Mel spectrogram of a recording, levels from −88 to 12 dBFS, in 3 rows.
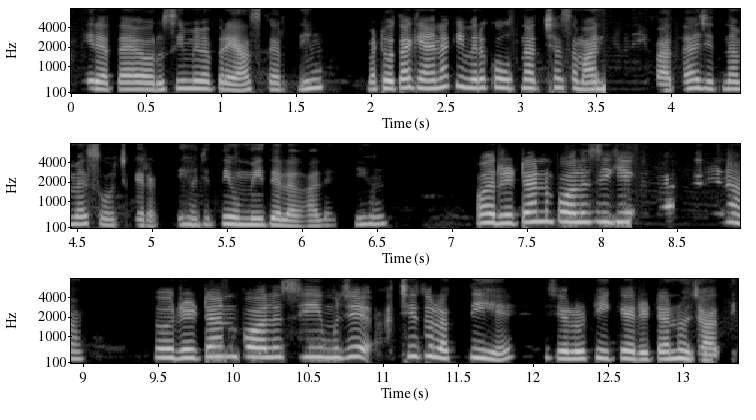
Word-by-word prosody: ही 255 Hz, -, 0 dB
रहता 235 Hz, 0 st, +1 dB
है 230 Hz, 0 st, +3 dB
और 225 Hz, -1 st, +1 dB
उसी 245 Hz, +4 st, -2 dB
में 260 Hz, -, +2 dB
मैं 250 Hz, -, +1 dB
प्रयास 215 Hz, -1 st, 0 dB
करती 225 Hz, +2 st, -6 dB
हूँ 280 Hz, +2 st, 0 dB, 0.3 s
बट 235 Hz, -, -4 dB
होता 265 Hz, +3 st, +5 dB
क्या 280 Hz, -2 st, +2 dB
है 265 Hz, -, +3 dB
ना 310 Hz, -, +2 dB
कि 335 Hz, -1 st, -1 dB
मेरे 285 Hz, -1 st, +3 dB
को 290 Hz, 0 st, +1 dB
उतना 275 Hz, 0 st, 0 dB
अच्छा 270 Hz, +3 st, -2 dB
सामान 245 Hz, -5 st, 0 dB
मिल 245 Hz, -, -4 dB
नहीं 235 Hz, +1 st, -30 dB
पाता 205 Hz, +4 st, -3 dB
है, 270 Hz, -, +3 dB
जितना 245 Hz, -2 st, -3 dB
मैं 245 Hz, 0 st, 0 dB
सोच 215 Hz, -6 st, -6 dB
के 200 Hz, -, -8 dB
रखती 190 Hz, +5 st, -11 dB
हूँ, 225 Hz, -, -3 dB
जितनी 225 Hz, +3 st, -3 dB
उम्मीदें 220 Hz, -2 st, +1 dB
लगा 175 Hz, -2 st, -4 dB
लेती 195 Hz, +4 st, -12 dB
हूँ 240 Hz, +1 st, -4 dB, 0.6 s
और 290 Hz, +1 st, +5 dB
रिटर्न 315 Hz, +5 st, +3 dB
पॉलिसी 310 Hz, -1 st, +3 dB
की 310 Hz, +1 st, +1 dB
अगर 305 Hz, -1 st, -14 dB
बात 425 Hz, 0 st, -4 dB
करें 305 Hz, -11 st, -8 dB
ना 255 Hz, -, -3 dB, 0.5 s
तो 290 Hz, 0 st, +4 dB
रिटर्न 320 Hz, +4 st, +2 dB
पॉलिसी 310 Hz, 0 st, +2 dB
मुझे 300 Hz, +1 st, +1 dB
अच्छी 340 Hz, +4 st, -5 dB
तो 340 Hz, 0 st, 0 dB
लगती 280 Hz, -2 st, +2 dB
है, 230 Hz, +4 st, -1 dB, 0.3 s
चलो 250 Hz, -1 st, +5 dB
ठीक 265 Hz, -3 st, -2 dB
है, 260 Hz, -, +5 dB
रिटर्न 245 Hz, +2 st, +2 dB
हो 260 Hz, -, +6 dB
जाती 210 Hz, 0 st, -3 dB
260 Hz, 260 wpm, -20 LUFS, 230-295 Hz, 0.6 s, हो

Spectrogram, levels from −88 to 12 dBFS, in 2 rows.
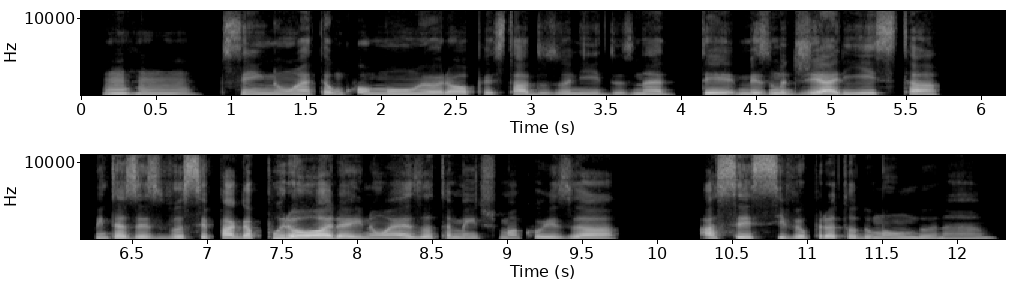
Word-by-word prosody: Uhum. 175 Hz, -5 st, -4 dB
Sim, 170 Hz, -4 st, -7 dB
não 160 Hz, 0 st, -4 dB
é 160 Hz, -, 0 dB
tão 165 Hz, 0 st, -3 dB
comum 150 Hz, -3 st, -2 dB
Europa, 145 Hz, +1 st, -1 dB
Estados 145 Hz, -3 st, -3 dB
Unidos, 135 Hz, -4 st, -7 dB
né, 140 Hz, -3 st, -3 dB, 0.2 s
ter 150 Hz, -1 st, +2 dB
mesmo 155 Hz, +7 st, -1 dB
diarista, 165 Hz, -2 st, +1 dB, 0.5 s
muitas 170 Hz, +1 st, +1 dB
vezes, 170 Hz, -2 st, -2 dB
você 175 Hz, +4 st, -1 dB
paga 190 Hz, 0 st, +4 dB
por 285 Hz, +9 st, +1 dB
hora 210 Hz, -6 st, +9 dB
e 165 Hz, -, -3 dB
não 170 Hz, +1 st, -3 dB
é -, -, +1 dB
exatamente 205 Hz, -4 st, -5 dB
uma 170 Hz, -1 st, -6 dB
coisa 165 Hz, +1 st, -1 dB, 0.5 s
acessível 185 Hz, -3 st, -1 dB
pra 180 Hz, 0 st, 0 dB
todo 180 Hz, -1 st, -5 dB
mundo, 160 Hz, -6 st, -6 dB
né? 135 Hz, 0 st, -11 dB
165 Hz, 145 wpm, -23 LUFS, 150-180 Hz, 0.5 s, hora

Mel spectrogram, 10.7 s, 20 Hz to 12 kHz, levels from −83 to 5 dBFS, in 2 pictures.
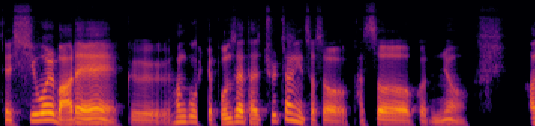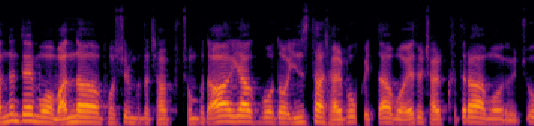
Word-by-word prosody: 제 -, -, -3 dB
10 180 Hz, -, -4 dB
월 195 Hz, +1 st, +7 dB
말에 115 Hz, -1 st, +4 dB
그 95 Hz, -2 st, -8 dB
한국에 150 Hz, +1 st, -2 dB
이제 -, -, -4 dB
본사에 130 Hz, +6 st, +2 dB
다시 115 Hz, -1 st, -2 dB
출장이 170 Hz, -, -2 dB
있어서 130 Hz, -, -4 dB
갔었거든요. 90 Hz, -4 st, -3 dB, 0.6 s
갔는데 175 Hz, +6 st, +1 dB
뭐 145 Hz, -5 st, +1 dB
만나보시는 135 Hz, +1 st, +2 dB
분들 125 Hz, 0 st, -10 dB
전 115 Hz, 0 st, -5 dB
전부 120 Hz, +2 st, -7 dB
다 -, -, -1 dB
"아 155 Hz, -1 st, +2 dB
야 155 Hz, -1 st, +6 dB
뭐 140 Hz, -2 st, -5 dB
너 130 Hz, -2 st, -2 dB
인스타 140 Hz, +3 st, 0 dB
잘 110 Hz, -1 st, 0 dB
보고 145 Hz, -4 st, -6 dB
있다. 130 Hz, +3 st, 0 dB
뭐 110 Hz, -2 st, -2 dB
애들 135 Hz, +2 st, -3 dB
잘 110 Hz, 0 st, -4 dB
크더라." 145 Hz, -3 st, +1 dB
뭐 115 Hz, 0 st, -3 dB, 0.2 s
좀 -, -, -7 dB
130 Hz, 350 characters per minute, -22 LUFS, 115-150 Hz, 0.6 s, 월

